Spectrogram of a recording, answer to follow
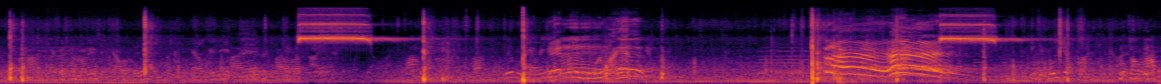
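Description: Referee's whistle blown in two short steady blasts, once about four seconds in and again near the end, starting and ending a volleyball rally. Between them come sharp slaps of the ball being struck, and men's shouting voices.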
